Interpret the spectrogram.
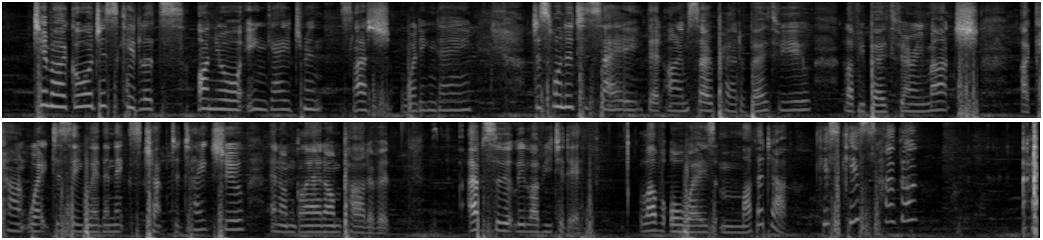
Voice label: audio guest book voicemail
